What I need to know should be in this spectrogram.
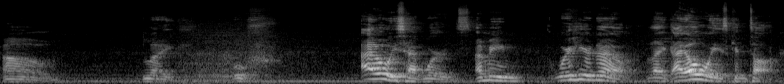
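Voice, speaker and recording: A man's voice: a little high, takes it slowly. Chatty man telling a story in a roomy space. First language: English. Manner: chatty, lots of "like" and "um" fillers, laughs between thoughts; animated, gets louder at exciting moments. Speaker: vlogger telling a personal story. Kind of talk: casual storytelling to camera. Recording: roomy echo, faint background noise.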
